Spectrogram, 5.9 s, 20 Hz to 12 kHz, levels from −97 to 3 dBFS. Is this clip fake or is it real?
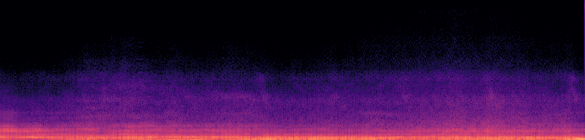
fake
